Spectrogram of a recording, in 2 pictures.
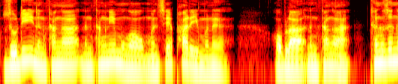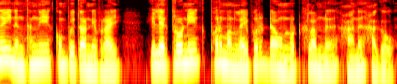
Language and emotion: Bodo, neutral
